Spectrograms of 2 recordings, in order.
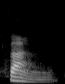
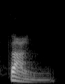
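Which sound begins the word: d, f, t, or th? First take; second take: th; th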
